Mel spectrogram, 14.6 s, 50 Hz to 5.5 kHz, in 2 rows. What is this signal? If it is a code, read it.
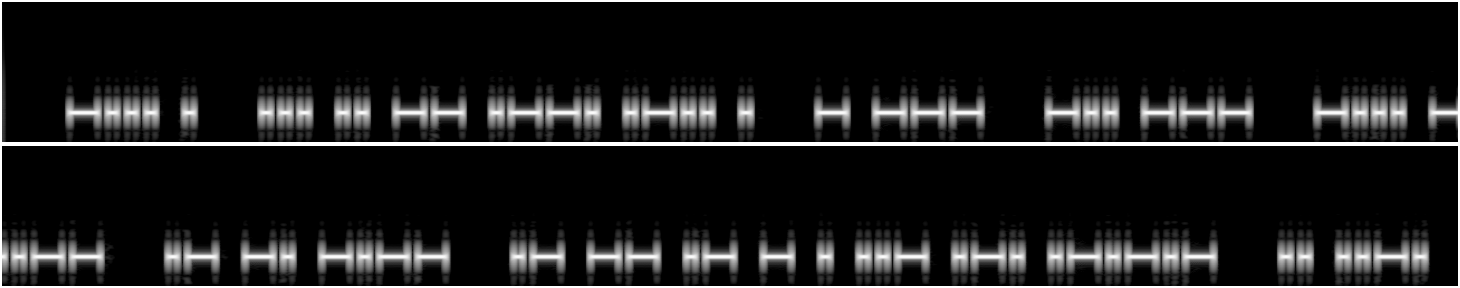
Morse code, heard as a keyed tone, about 25 wpm, 600 Hz. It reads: BE SIMPLE TO DO BY ANY AMATEUR. IF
